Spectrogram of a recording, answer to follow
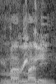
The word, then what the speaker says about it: Marie: Marie if you want to say it like a French person, and Marie if you want to say it like an English person.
